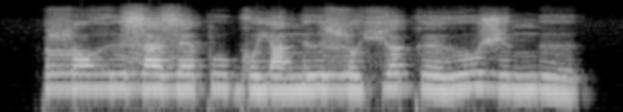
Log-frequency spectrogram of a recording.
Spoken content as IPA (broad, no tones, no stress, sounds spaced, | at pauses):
ɮ ɔ ɦ ɨ z a z ɛ p u ɡ o j a n ɨ ɮ o ç œ k ø ð u ʒ ɨ ŋ ɨ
